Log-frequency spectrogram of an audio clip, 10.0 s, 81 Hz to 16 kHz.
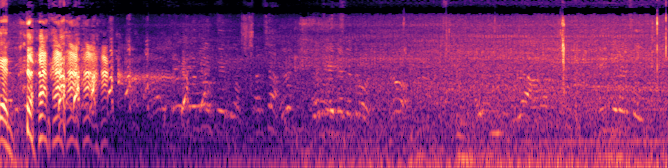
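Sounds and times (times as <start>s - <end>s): light clicks: 9.8s - 10.0s.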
